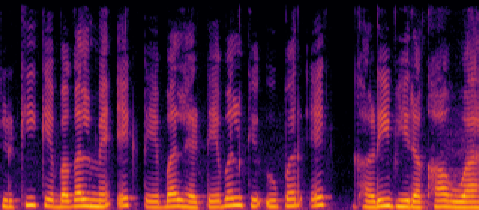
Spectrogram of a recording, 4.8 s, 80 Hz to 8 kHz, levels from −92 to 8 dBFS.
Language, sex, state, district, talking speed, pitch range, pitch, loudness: Hindi, female, Jharkhand, Palamu, 200 wpm, 225-260 Hz, 235 Hz, -15 LUFS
